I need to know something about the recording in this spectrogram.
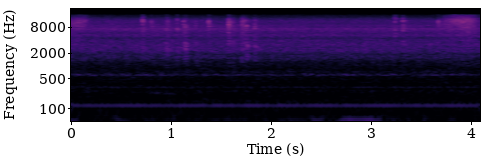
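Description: Computer keys click under typing fingers.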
